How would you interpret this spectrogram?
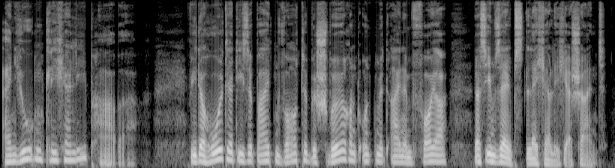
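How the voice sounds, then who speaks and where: A man's voice: mid-range voice, expressive, measured pace, creaky, a little mellow, no echo, clean studio sound. A man narrating a literary radio play in a precise, wry, dramatic storytelling manner.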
